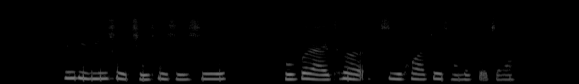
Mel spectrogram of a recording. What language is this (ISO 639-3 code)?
zho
